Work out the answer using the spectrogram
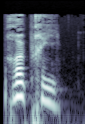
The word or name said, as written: repris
